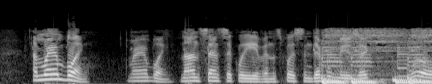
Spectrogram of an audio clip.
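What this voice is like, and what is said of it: Usual voice. Nothing is said of it.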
